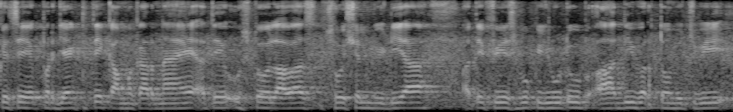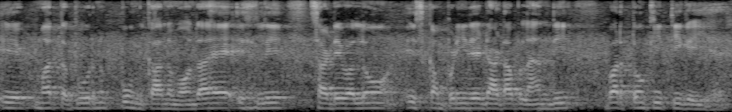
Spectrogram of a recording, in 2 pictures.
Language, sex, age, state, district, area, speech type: Punjabi, male, 30-45, Punjab, Kapurthala, rural, spontaneous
